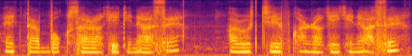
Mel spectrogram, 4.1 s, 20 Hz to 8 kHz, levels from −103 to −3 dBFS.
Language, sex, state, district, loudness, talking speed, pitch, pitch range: Nagamese, female, Nagaland, Dimapur, -14 LUFS, 130 wpm, 180 Hz, 175-190 Hz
